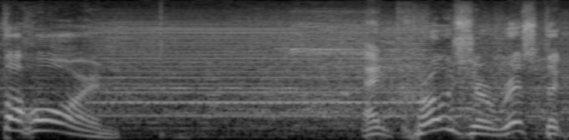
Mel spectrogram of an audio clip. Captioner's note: horn blows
